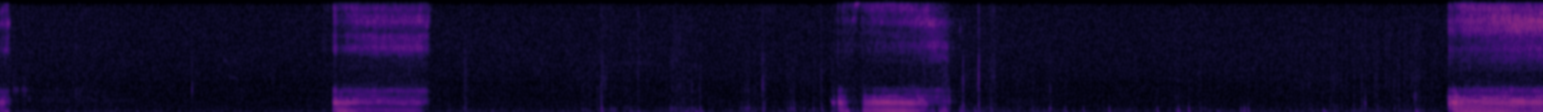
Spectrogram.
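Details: Deeply sleeping Chihuahua giving three rough snoring breaths about five seconds apart, each under a second long and buzzy, with faint soft noises in the quiet room between them.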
